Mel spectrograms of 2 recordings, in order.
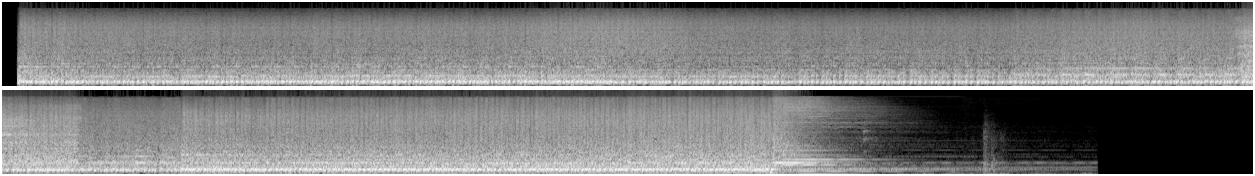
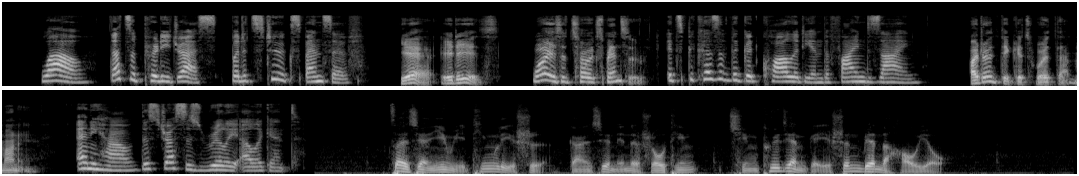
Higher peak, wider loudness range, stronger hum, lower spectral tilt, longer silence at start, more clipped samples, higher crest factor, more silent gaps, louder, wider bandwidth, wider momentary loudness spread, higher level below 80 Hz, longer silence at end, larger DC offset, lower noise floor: first, 0 dBFS vs -4 dBFS; about the same, 5 LU vs 6 LU; neither; about the same, -4 dB/octave vs -4 dB/octave; second, 0.15 s vs 0.4 s; first, 6% vs under 0.1%; second, 6 dB vs 20 dB; second, none vs 13.80-13.87 s; first, -5 LUFS vs -23 LUFS; first, over 20 kHz vs 11.5 kHz; second, 6 LU vs 14 LU; first, -30 dBFS vs -44 dBFS; first, 2.6 s vs 1.35 s; first, 0.5% vs under 0.1%; second, -38 dBFS vs -60 dBFS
